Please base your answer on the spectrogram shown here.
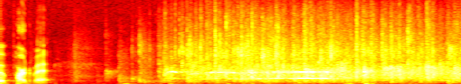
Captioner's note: applause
